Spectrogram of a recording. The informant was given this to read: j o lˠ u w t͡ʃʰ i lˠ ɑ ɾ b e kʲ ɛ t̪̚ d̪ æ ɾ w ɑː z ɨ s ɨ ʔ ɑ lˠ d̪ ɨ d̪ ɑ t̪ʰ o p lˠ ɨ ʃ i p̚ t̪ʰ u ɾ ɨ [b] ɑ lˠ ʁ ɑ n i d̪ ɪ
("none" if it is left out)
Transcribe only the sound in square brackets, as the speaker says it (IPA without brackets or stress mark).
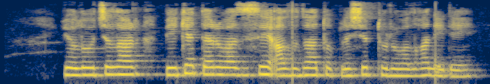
w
